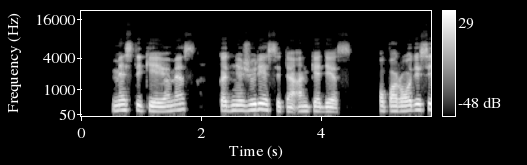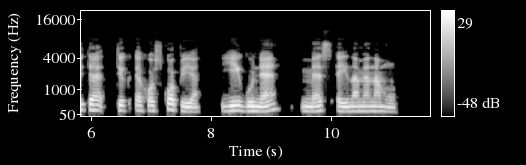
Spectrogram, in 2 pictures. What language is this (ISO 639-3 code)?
lit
